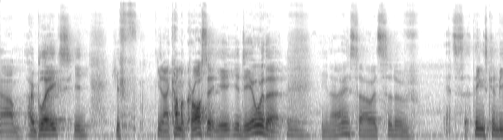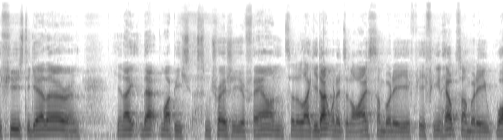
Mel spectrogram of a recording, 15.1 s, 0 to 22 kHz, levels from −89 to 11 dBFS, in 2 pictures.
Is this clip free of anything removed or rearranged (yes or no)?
no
